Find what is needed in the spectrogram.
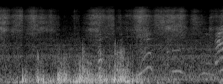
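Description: Faint, indistinct voices of people talking in the background, over a low rumble of wind and handling noise on a camcorder microphone.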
